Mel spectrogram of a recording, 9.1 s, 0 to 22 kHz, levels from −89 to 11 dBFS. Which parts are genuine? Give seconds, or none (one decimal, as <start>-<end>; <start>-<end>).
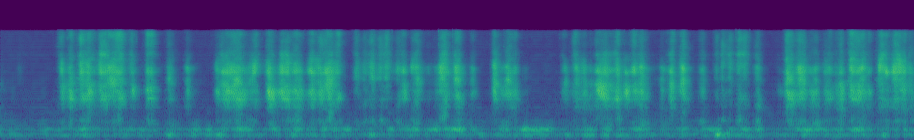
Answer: none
